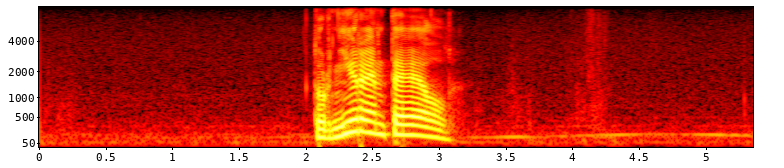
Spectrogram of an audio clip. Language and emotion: Russian, neutral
